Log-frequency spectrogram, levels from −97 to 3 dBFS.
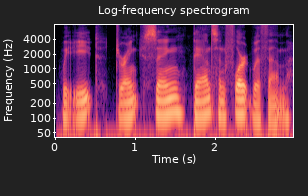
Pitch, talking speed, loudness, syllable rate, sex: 110 Hz, 180 wpm, -17 LUFS, 3.8 syllables/s, male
